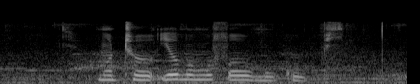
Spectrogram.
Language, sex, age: Tswana, female, 18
